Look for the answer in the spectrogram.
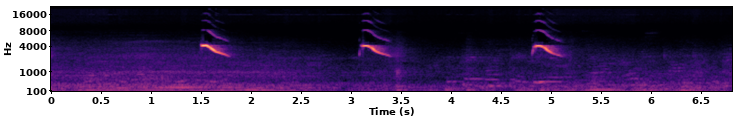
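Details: Young southern lapwing giving sharp, high, descending whistled peeps, three in a row roughly every one and a half seconds, clean and clear against a quiet background hum.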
